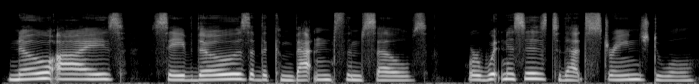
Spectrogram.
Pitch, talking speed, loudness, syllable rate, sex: 215 Hz, 105 wpm, -16 LUFS, 3.7 syllables/s, female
